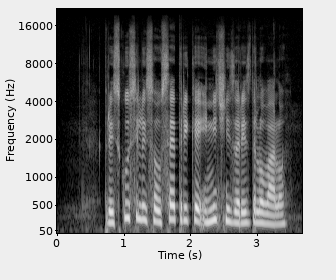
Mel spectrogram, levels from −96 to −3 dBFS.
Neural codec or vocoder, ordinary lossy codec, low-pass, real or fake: none; none; 19.8 kHz; real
